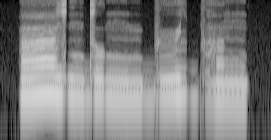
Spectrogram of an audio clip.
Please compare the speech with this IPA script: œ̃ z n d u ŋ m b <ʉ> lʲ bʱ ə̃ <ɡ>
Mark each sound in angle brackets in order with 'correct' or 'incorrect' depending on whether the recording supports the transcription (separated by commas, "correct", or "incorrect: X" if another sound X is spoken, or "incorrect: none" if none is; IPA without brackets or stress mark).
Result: correct, incorrect: ŋ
